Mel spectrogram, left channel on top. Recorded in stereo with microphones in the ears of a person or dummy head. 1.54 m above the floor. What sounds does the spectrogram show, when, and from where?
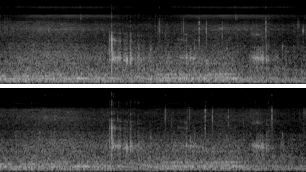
1.1 s chewing: 5° left (ahead or behind), 0.5 m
